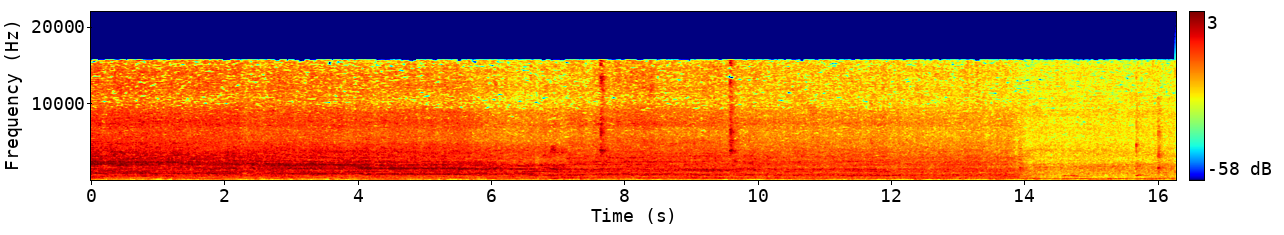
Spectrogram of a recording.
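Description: A loud, steady mechanical whir and hiss with a few short clicks, dropping in level about two seconds before the end.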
